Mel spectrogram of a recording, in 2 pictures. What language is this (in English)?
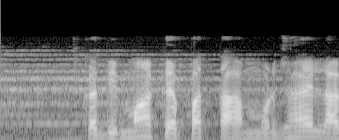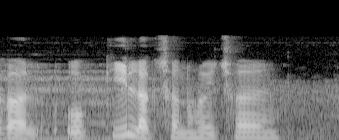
Maithili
